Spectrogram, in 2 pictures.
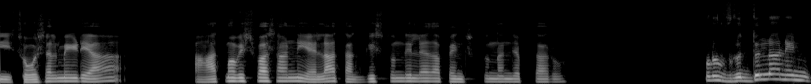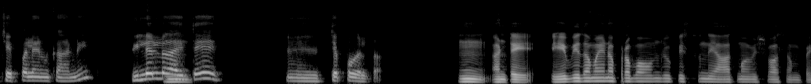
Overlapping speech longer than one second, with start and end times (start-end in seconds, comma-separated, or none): none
